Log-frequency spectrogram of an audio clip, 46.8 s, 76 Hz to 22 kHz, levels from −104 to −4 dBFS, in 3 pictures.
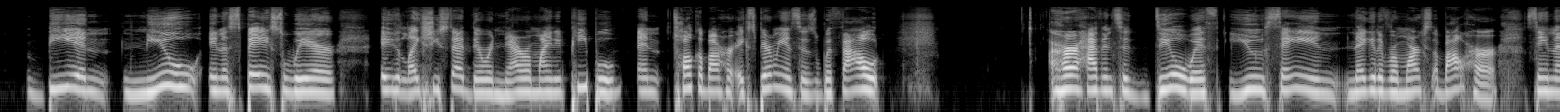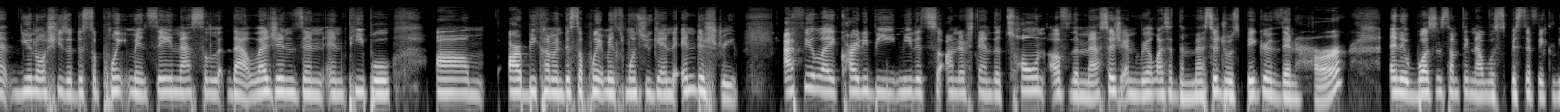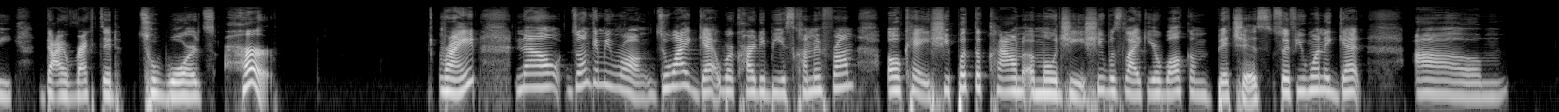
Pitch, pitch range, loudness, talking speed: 205 Hz, 190-220 Hz, -26 LUFS, 155 wpm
